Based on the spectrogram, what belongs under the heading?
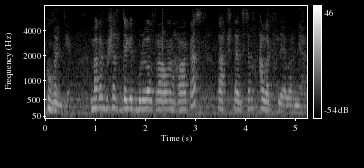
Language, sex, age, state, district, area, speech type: Kashmiri, female, 45-60, Jammu and Kashmir, Srinagar, urban, spontaneous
